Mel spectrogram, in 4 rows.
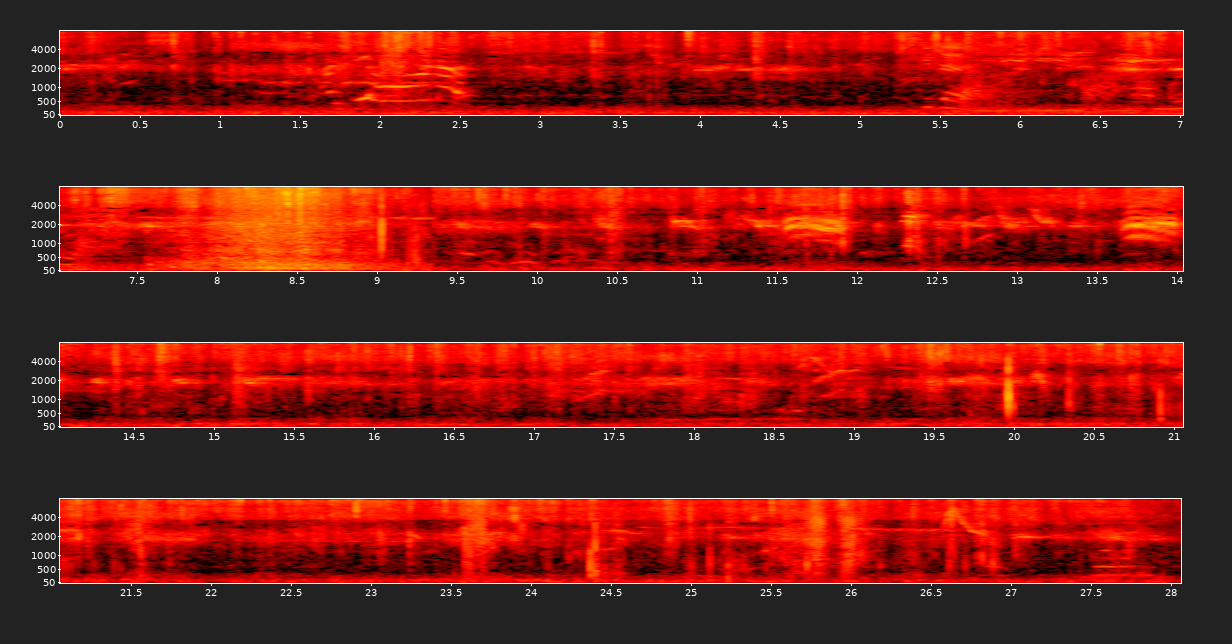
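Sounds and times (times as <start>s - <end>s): bird calls: 0.0s - 28.0s
low rumble: 4.6s - 9.4s.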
